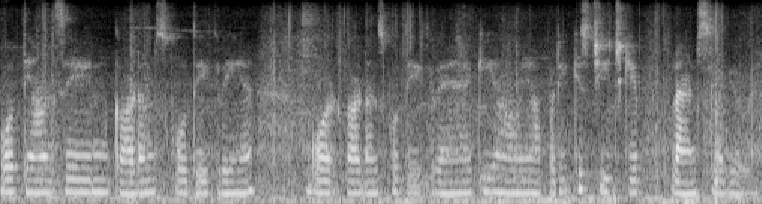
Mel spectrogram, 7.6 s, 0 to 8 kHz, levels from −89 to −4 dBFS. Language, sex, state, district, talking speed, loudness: Hindi, female, Punjab, Kapurthala, 210 wpm, -20 LUFS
